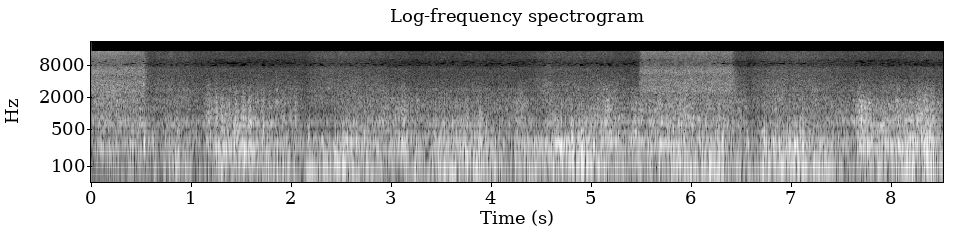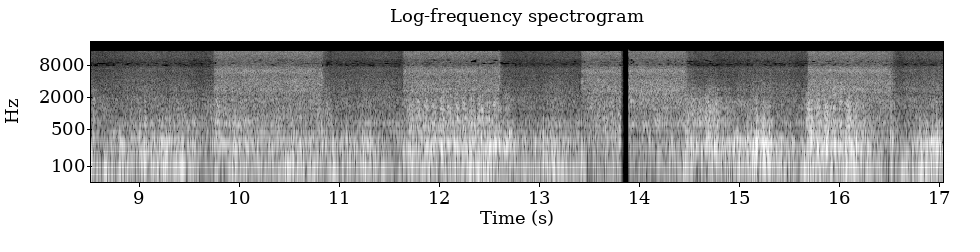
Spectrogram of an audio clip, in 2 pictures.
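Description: A carpet cleaning wand hisses in bursts as it sprays and sucks water.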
